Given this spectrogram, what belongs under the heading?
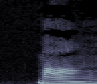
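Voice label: "mang", third tone, Mandarin Chinese pinyin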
